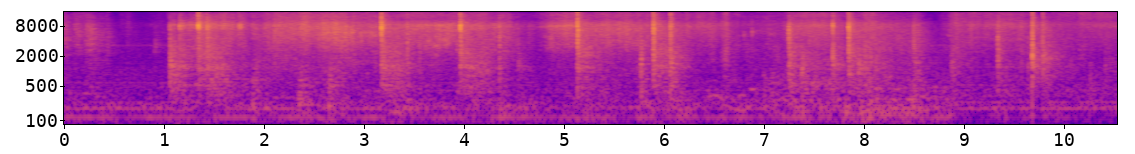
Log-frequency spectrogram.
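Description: Irregular sharp knocks and clatter, a dozen or so, with scraping and rustling between them, over a steady low machine hum.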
